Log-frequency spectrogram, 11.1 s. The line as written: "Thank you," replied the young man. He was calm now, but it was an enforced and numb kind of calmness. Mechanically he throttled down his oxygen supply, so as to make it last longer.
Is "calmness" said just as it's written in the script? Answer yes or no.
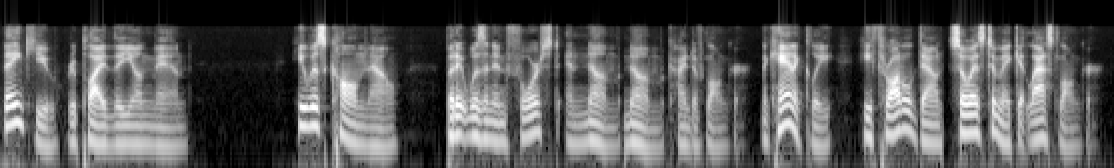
no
